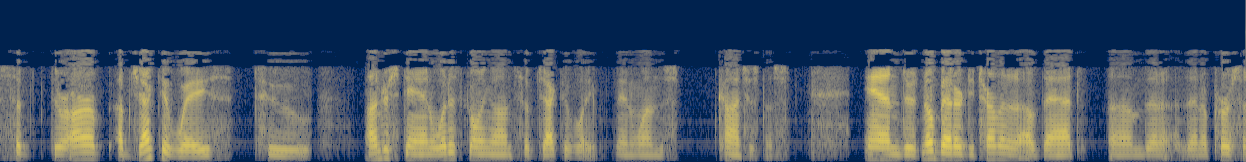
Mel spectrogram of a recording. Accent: Troy, Ohio, United States; I was involved with the developing public access cable TV in my hometown back in Troy, Ohio

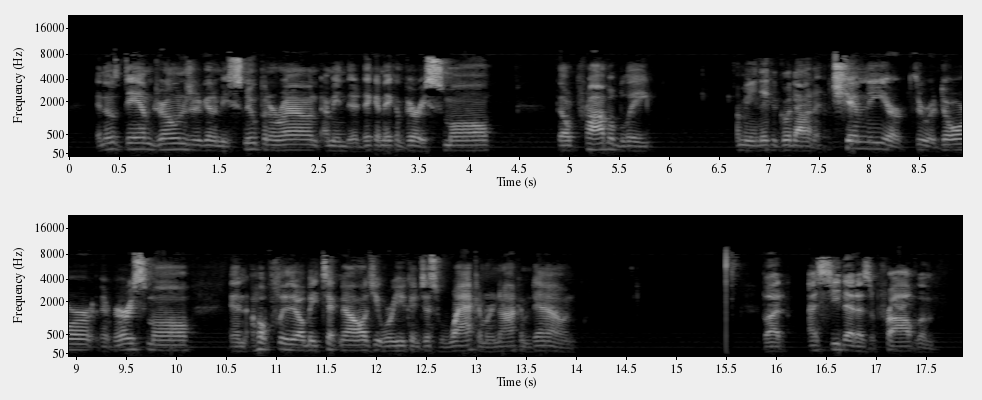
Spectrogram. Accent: United States; Well, importantly, I, as an American, I actually know where that is.

